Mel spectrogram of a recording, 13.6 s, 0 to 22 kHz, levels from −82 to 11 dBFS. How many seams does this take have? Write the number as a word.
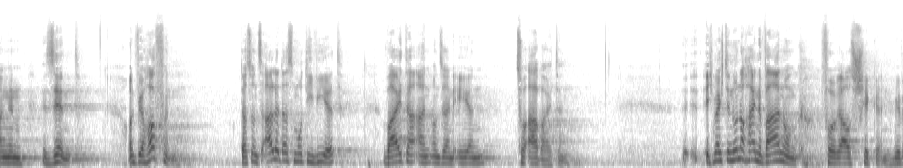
zero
